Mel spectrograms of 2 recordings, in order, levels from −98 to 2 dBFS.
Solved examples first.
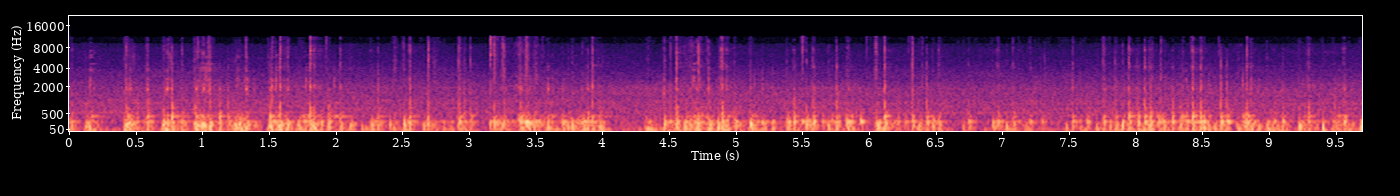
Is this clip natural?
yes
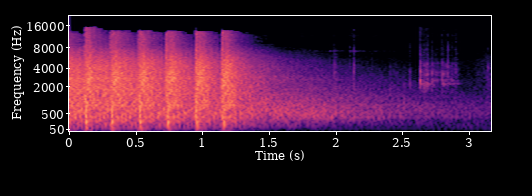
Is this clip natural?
yes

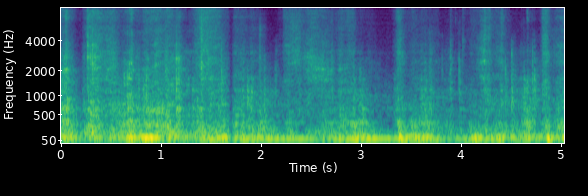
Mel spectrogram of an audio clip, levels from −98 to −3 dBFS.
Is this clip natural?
no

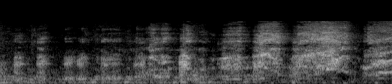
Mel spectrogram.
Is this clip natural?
no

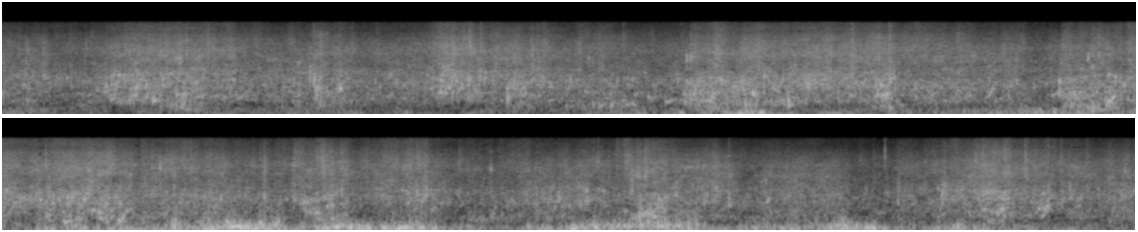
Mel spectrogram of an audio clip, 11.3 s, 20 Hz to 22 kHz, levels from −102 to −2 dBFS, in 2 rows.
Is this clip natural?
no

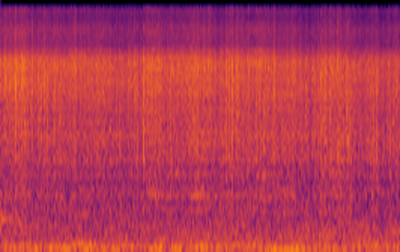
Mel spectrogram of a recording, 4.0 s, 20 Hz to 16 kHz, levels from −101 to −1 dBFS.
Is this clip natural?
no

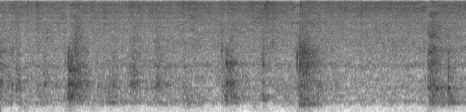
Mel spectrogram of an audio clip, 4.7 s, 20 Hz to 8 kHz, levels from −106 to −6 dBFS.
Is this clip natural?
no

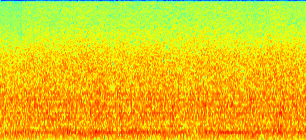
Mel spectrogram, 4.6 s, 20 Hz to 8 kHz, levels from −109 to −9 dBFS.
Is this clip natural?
yes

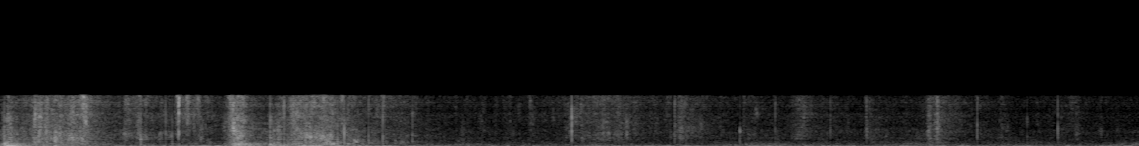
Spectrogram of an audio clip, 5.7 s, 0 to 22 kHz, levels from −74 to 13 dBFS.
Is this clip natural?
no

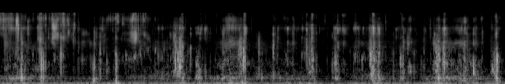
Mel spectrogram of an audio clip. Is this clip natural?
no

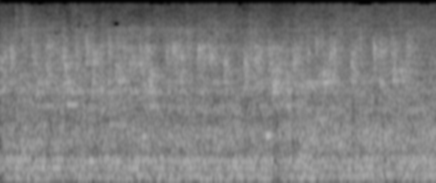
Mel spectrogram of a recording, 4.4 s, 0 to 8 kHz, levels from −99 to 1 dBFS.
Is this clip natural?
no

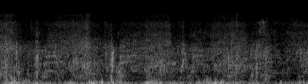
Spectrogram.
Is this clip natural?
yes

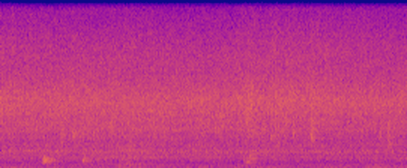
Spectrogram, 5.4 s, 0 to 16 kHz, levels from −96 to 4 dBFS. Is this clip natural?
yes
